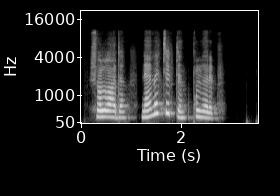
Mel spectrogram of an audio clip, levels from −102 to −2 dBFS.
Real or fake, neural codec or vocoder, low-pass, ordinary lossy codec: fake; codec, 44.1 kHz, 1.7 kbps, Pupu-Codec; 10.8 kHz; MP3, 96 kbps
